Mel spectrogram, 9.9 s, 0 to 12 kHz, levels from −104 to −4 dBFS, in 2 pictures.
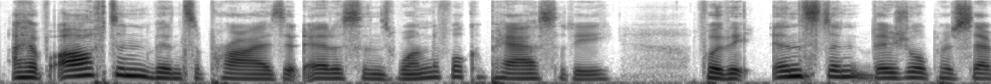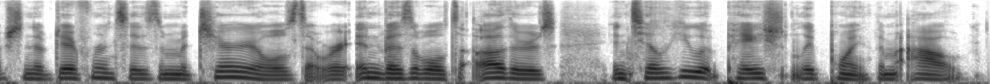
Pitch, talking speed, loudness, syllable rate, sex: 160 Hz, 180 wpm, -21 LUFS, 6.5 syllables/s, female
